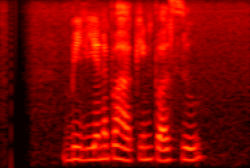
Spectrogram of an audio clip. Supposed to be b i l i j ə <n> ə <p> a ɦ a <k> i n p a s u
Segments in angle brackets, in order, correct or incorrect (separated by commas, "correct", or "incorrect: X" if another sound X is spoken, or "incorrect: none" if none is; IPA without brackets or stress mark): correct, correct, correct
